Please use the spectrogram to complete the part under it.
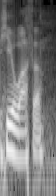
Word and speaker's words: Hiawatha: Speaking of bold, I refrained from asking last week, but is it really Hiawatha as opposed to Hiawatha? – That Longfellow himself pronounced it Hiawatha.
